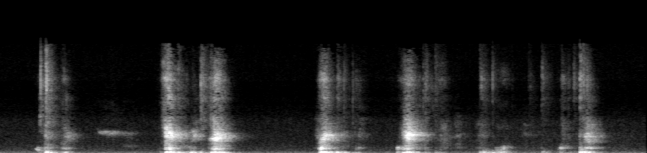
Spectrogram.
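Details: Pomeranian dwarf spitz battling a mosquito: short, harsh, breathy yaps and snaps in separate bursts roughly every one to one and a half seconds, with quiet pauses between them.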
